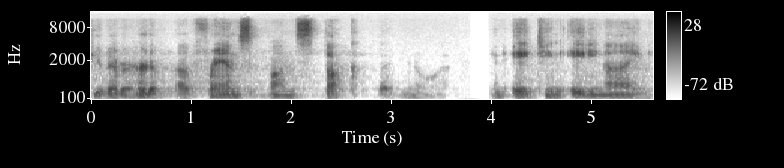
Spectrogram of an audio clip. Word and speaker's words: von Stuck: It's called The Wild Hunt, and it's by Franz von Stuck. You know, it's just like it's spelled, VONSTUCK.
